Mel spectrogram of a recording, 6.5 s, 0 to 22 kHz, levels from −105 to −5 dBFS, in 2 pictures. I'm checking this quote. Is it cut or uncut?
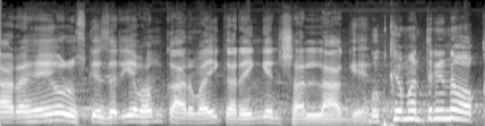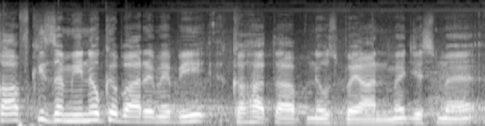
uncut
